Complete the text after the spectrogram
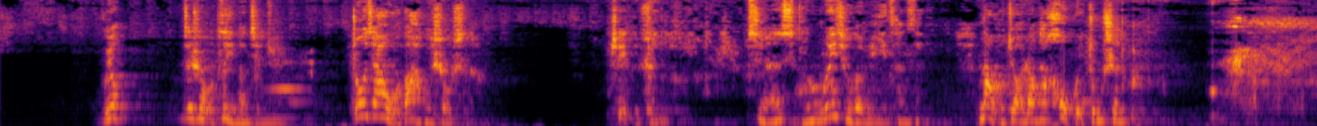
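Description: A young woman answers firmly, close by.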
